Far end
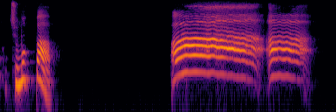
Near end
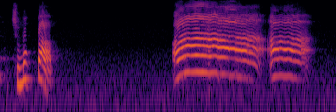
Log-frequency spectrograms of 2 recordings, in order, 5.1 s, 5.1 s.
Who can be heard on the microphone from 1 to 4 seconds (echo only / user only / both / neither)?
echo only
